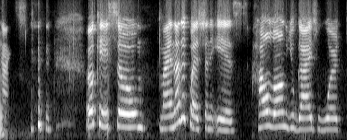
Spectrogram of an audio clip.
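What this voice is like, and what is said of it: Latina accent in English. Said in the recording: “I don't like my accent much. And I think all Latinas basically have the same accent ... We all speak funny”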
